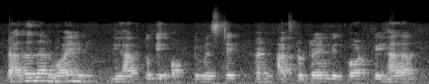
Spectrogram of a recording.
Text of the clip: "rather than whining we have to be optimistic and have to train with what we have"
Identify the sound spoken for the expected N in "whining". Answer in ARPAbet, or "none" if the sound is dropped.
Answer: none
